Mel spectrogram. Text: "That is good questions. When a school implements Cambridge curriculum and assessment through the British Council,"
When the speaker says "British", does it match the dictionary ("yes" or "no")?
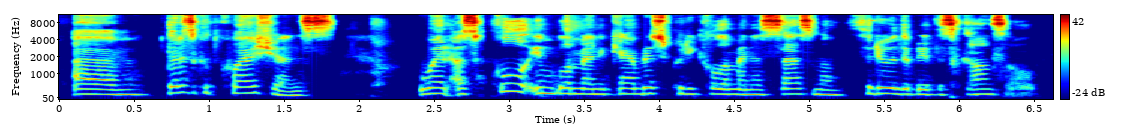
no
